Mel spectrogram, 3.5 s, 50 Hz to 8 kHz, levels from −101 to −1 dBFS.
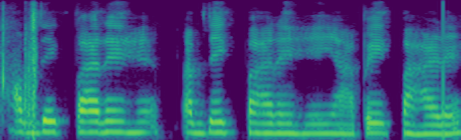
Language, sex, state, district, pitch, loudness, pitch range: Hindi, female, Maharashtra, Nagpur, 210 Hz, -26 LUFS, 200-220 Hz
